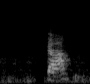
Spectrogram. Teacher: es la punta de la lengua la que toca los dientes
